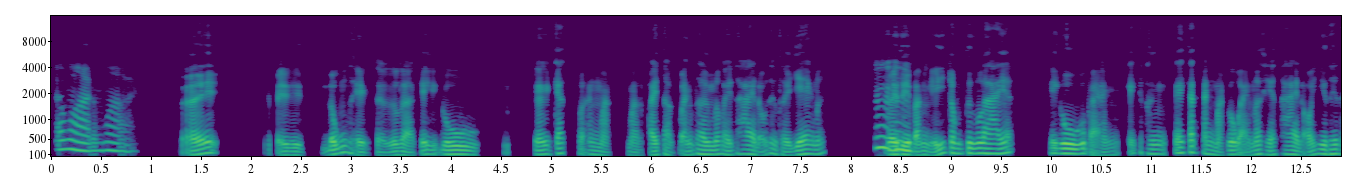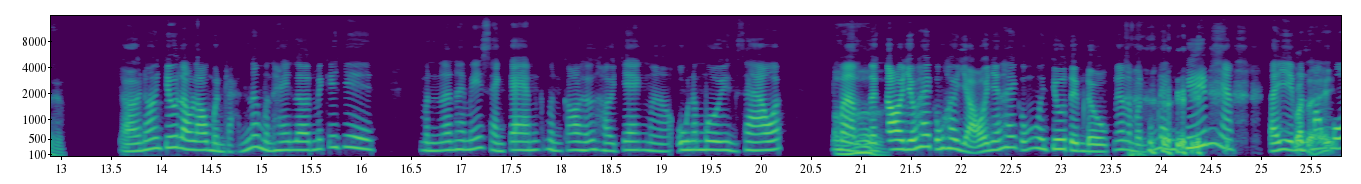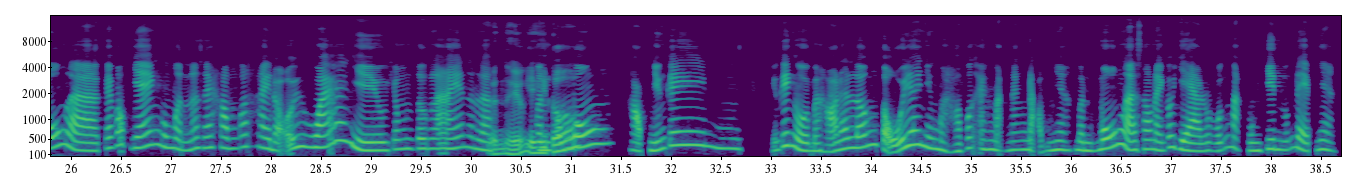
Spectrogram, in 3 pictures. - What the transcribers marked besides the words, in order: tapping; other background noise; laugh
- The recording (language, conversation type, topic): Vietnamese, podcast, Khi nào bạn cảm thấy mình ăn mặc đúng với con người mình nhất?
